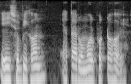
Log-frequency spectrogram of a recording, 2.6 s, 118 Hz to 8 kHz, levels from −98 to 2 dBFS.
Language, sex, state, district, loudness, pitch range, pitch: Assamese, male, Assam, Kamrup Metropolitan, -17 LUFS, 130-145 Hz, 135 Hz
